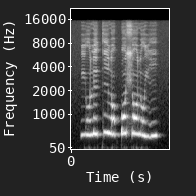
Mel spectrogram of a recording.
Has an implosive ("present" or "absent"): absent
